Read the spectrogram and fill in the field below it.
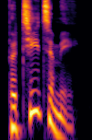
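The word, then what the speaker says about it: petit ami: Well, if petit is followed by a word that starts with a vowel like ammy, that silent t suddenly jumps back to life to link the words.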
